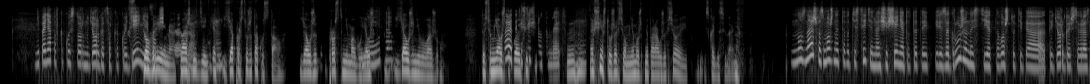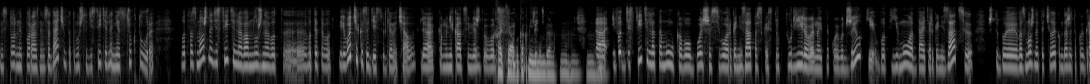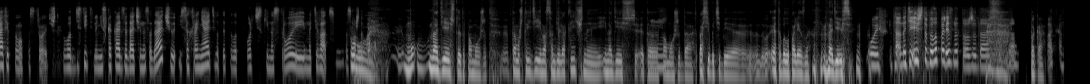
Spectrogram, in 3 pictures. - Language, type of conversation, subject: Russian, advice, Как описать, что произошло, когда вы потеряли мотивацию в середине проекта?
- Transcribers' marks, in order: tapping; "сказать" said as "скать"; chuckle; chuckle; laughing while speaking: "людьми"; other background noise; drawn out: "Ой"; laughing while speaking: "надеюсь, что было полезно тоже"; chuckle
